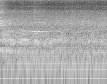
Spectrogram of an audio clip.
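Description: Busy street ambience: a steady mix of traffic noise and background voices. A short, higher tone sounds briefly about two-thirds of a second in.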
